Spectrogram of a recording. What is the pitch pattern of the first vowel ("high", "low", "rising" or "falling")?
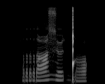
rising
